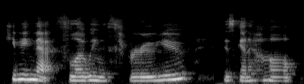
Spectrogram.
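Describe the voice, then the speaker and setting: A woman's voice: lowish voice, a little slow, mellow. A woman guest on a podcast, giving conversational advice in an instructive, encouraging manner.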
